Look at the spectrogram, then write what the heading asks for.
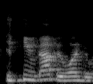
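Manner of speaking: ordinary talk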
